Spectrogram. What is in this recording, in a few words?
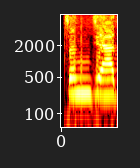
"zeng1jia1", Chinese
